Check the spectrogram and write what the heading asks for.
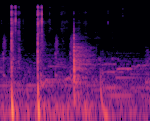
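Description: About four sharp knocks and clacks of a phone and a tight plastic repair mold being handled and pressed together on a workbench.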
